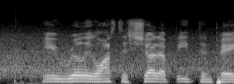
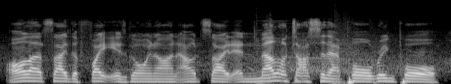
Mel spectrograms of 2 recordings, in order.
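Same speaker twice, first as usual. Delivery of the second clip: ordinary talk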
